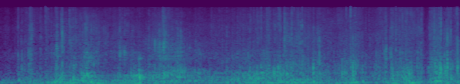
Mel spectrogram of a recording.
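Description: Fingertips and nails scratch and rub over a large pink cloth laid out flat, densely embroidered with thread and covered in sequins and metallic beadwork. The result is a steady, dry crinkling scrape with soft rustling underneath and brief brighter scratchy flicks as the nails catch on the beads and sequins.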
